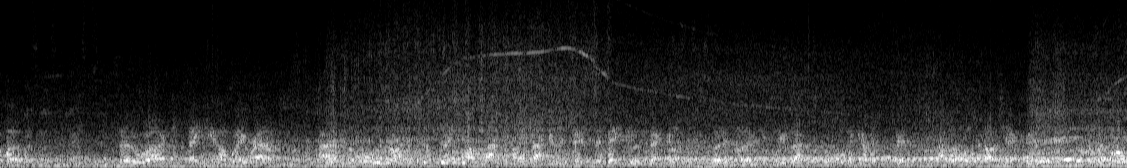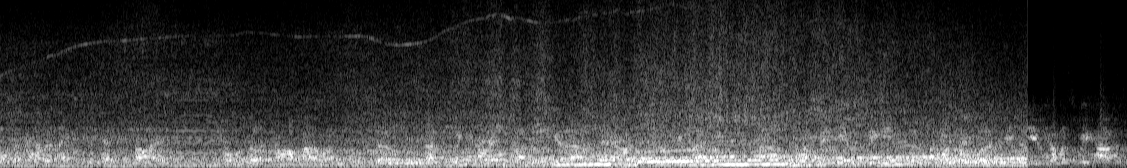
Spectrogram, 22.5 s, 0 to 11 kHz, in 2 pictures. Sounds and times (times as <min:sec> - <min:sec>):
Speech: 0:00.0 - 0:22.5.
